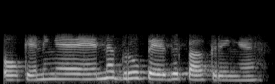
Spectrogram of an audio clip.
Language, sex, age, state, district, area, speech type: Tamil, female, 30-45, Tamil Nadu, Cuddalore, urban, conversation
